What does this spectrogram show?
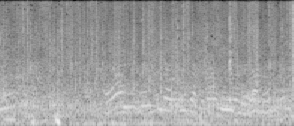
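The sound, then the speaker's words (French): Several hundred prayer wheels along the fence surrounding a stupa, turned by people, make a continuous rattling, clicking clatter, with a murmur of voices and a few high chirps woven through it. “toujours le bruit des moulins prières qui tournent.”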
